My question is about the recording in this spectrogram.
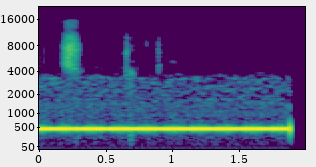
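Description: A telephone line gives a steady, single-pitched dial tone while a call is placed to a basketball player. The tone is loud and unbroken and cuts off abruptly just before the end.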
